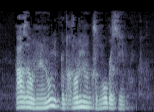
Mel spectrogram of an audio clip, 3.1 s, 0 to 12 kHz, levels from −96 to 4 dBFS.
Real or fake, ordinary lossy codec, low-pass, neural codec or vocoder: fake; MP3, 32 kbps; 9.9 kHz; autoencoder, 22.05 kHz, a latent of 192 numbers a frame, VITS, trained on one speaker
